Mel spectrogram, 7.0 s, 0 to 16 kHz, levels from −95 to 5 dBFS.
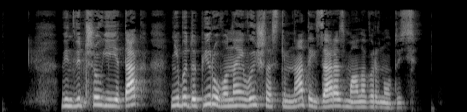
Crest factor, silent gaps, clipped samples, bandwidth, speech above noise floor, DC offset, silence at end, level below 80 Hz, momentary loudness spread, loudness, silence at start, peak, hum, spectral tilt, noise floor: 22 dB; none; under 0.1%; 11.5 kHz; 49 dB; under 0.1%; 0.8 s; -72 dBFS; 13 LU; -24 LUFS; 0.95 s; -4 dBFS; none; -4 dB/octave; -73 dBFS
